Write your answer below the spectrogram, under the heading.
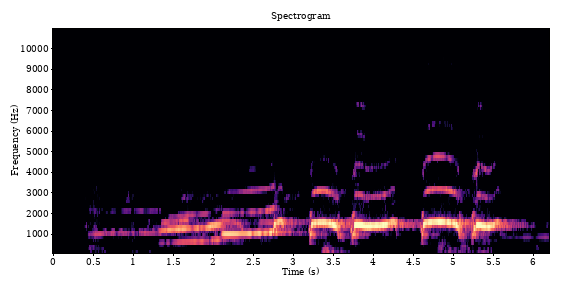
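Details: Male common loon yodels, a distress call given only by males when threatened by predators or people, usually when with chicks: long rising wails climb into loud, wavering, repeated phrases about every second, ringing and slightly echoing.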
